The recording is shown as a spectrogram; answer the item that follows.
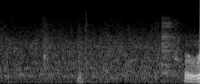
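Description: Steady low hiss of background noise with a faint hum, and one soft click a little under a second in; a man starts speaking near the end.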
